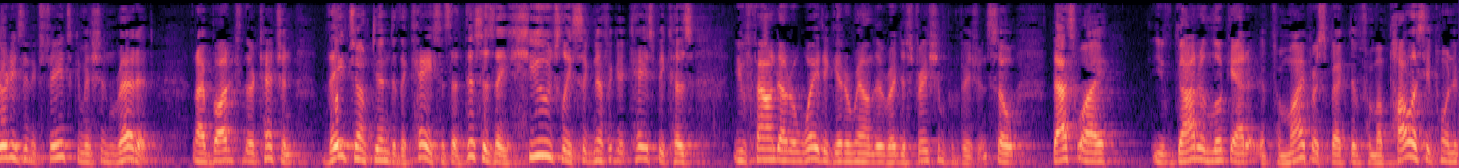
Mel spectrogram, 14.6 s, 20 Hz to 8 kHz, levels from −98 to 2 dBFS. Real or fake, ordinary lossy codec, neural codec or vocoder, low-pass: real; MP3, 64 kbps; none; 7.2 kHz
